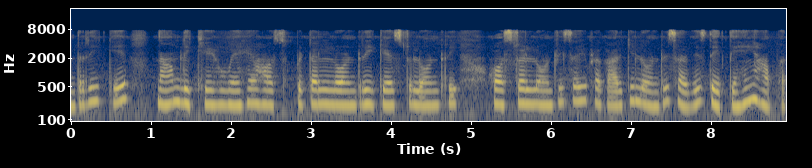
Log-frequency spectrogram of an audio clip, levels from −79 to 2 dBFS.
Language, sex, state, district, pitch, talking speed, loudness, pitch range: Hindi, female, Bihar, Begusarai, 215 Hz, 140 wpm, -19 LUFS, 205-225 Hz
